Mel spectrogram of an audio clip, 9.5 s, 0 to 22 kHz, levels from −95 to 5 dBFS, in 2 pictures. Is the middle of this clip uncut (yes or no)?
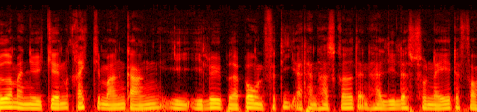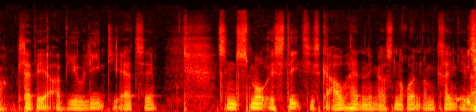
no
